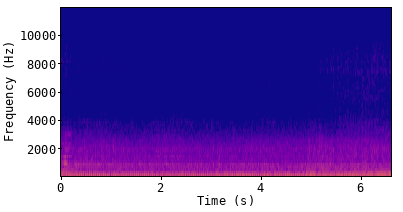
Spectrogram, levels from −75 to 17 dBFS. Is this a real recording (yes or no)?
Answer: yes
